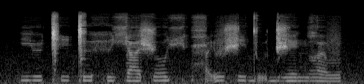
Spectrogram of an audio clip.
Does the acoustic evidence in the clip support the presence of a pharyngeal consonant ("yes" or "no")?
yes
